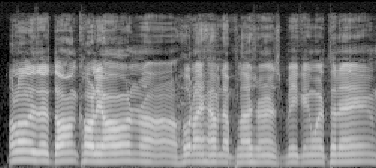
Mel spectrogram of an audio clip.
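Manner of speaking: hammed-up mafia don selling internet bundles; Don Corleone. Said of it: "this is my impression of Don Corleone".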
